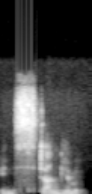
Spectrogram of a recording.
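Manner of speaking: ordinary delivery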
